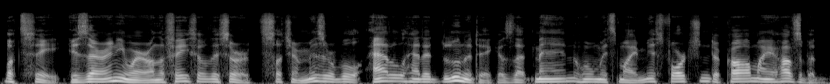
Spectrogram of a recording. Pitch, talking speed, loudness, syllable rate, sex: 115 Hz, 200 wpm, -20 LUFS, 5.4 syllables/s, male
